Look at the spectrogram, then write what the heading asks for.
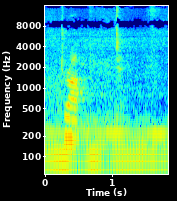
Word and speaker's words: dropped: we have dropped so drop ends in a p and the e d sounds like dropped all the P words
